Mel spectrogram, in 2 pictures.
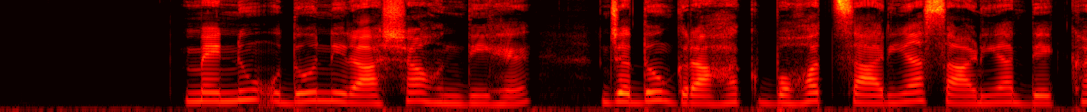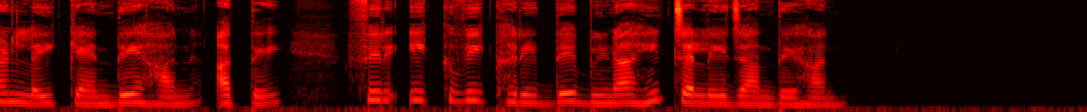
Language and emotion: Punjabi, sad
